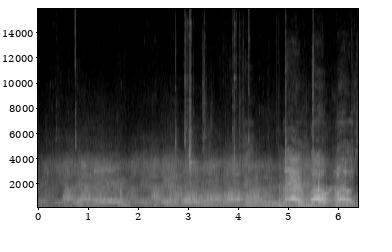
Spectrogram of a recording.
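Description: A crowd of protesters shouting and chanting, with a few loud rising-and-falling shouts near the end.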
